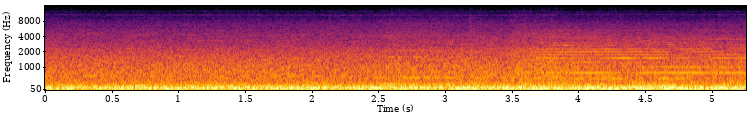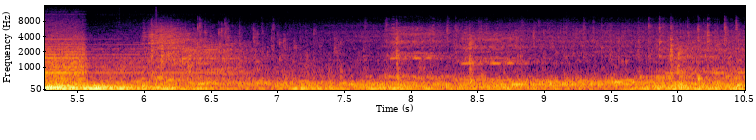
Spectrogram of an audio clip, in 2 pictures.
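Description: Film soundtrack: a loud low rumble, joined about three and a half seconds in by a chord of held tones, cuts off abruptly a little past halfway. Quieter, scattered sounds follow.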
